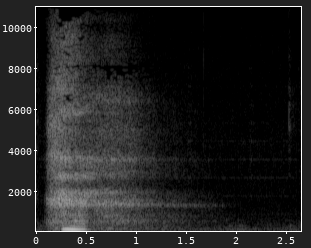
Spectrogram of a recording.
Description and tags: Sigh 3 Male
A young male sighing, possibly in frustration, exasperation, boredom, anger, etc.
